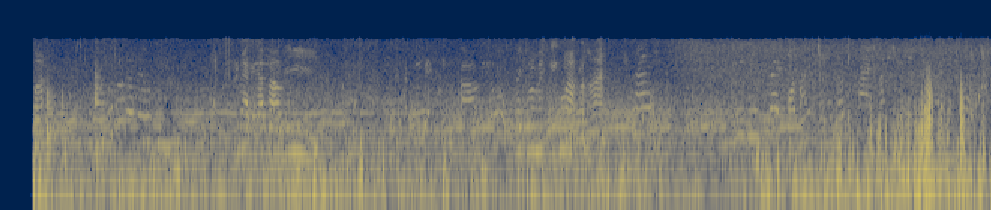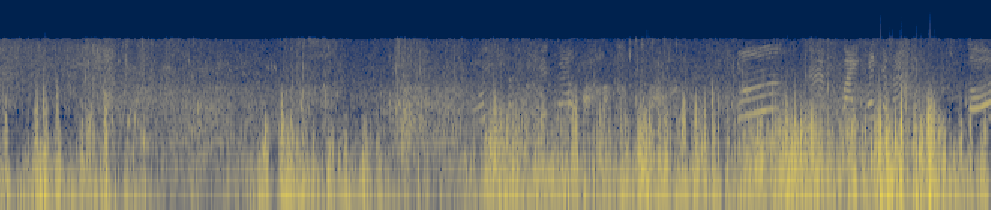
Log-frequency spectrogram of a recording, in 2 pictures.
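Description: Water splashes as someone wades through shallow water.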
